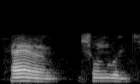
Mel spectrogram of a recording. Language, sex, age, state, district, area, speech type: Bengali, male, 30-45, West Bengal, Purulia, urban, conversation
